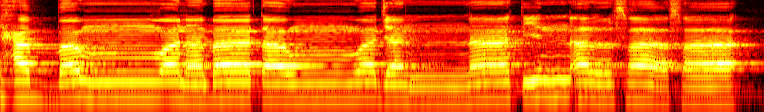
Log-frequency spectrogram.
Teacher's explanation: sebelumnya tanwin kemudian bertemu huruf waw, maka itu dimasukkan dan bigunnah dengan ditahan. Wa nabatan itu ditahan. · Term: idgham bigunnah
